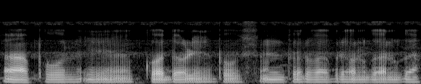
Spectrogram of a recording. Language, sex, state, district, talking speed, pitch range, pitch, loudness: Odia, male, Odisha, Malkangiri, 140 wpm, 110-115 Hz, 115 Hz, -22 LUFS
